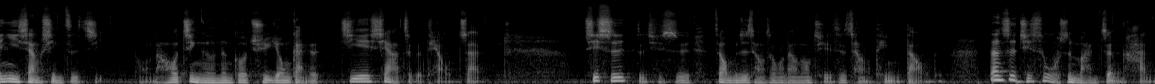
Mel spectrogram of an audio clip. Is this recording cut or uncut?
cut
